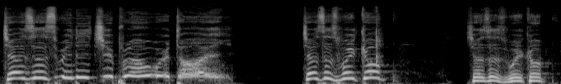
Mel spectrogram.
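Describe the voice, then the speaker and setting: Very high-pitched and creaky, a young man talks slowly while streaming a game and teasing his friends in voice chat. The recording is dry, made close to a boom-arm studio mic in his home streaming room, and his manner is playful, jumpy and animated.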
